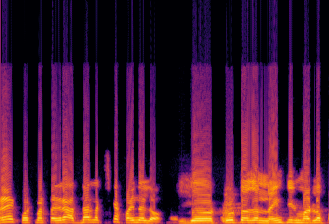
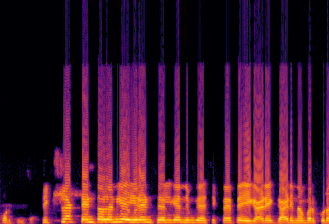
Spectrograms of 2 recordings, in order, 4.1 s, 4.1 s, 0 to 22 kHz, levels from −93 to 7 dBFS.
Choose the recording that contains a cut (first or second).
first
